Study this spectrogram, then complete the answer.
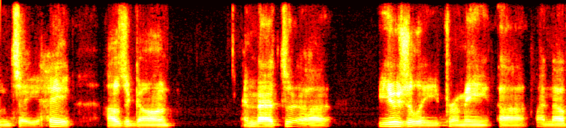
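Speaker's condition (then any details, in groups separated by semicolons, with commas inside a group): ALS; speech issues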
